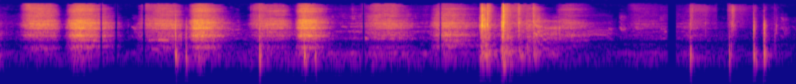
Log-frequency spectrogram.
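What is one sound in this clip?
Footsteps thump on wooden stairs and floorboards.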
